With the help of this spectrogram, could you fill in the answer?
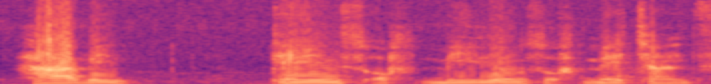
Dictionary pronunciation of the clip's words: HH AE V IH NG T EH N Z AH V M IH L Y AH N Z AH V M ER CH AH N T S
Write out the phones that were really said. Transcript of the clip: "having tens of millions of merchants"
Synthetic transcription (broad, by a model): HH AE V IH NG T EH N S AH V M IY L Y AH N S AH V M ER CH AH N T S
